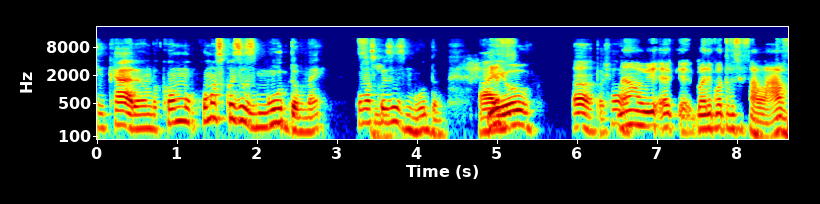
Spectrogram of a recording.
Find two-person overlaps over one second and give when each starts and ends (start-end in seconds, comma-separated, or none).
none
